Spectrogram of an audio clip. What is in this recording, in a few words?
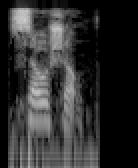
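"social", American English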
